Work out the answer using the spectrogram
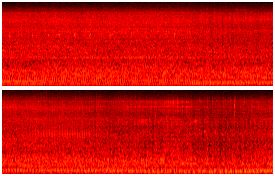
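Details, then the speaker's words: Carbureted Yamaha Mio Soul scooter revved high: a faint friction-like whine over the drone from the final drive; suspected final drive gearbox bearing, damage mild. "Nah untuk suara yang seperti ini yang tidak begitu besar kemungkinan bagian gearboxnya atau bagian kirinya tidak begitu bermasalah tetapi komponen gearbox sudah ada yang bermasalah Apakah itu bearing tapi analisa saya mengatakan adalah pada bagian bearing ya"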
